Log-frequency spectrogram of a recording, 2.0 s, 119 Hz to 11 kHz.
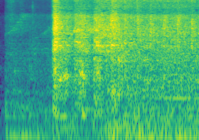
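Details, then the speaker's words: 2003 Ford Ranger automatic after cleaning and refitting the camshaft position sensor: engine catches after a brief crank on the first key turn and settles straight into a steady even idle; normal start. "rs so One Click lang po mga kaal umaandar agad"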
